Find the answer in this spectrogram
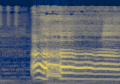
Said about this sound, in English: Ah! That scream is the last anyone ever hears of Vernon Gloot.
